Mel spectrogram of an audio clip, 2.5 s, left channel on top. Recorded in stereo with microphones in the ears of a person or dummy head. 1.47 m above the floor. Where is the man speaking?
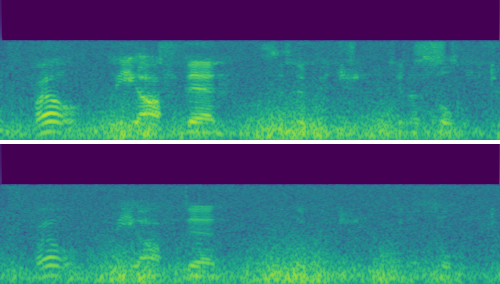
55° left (ahead or behind).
